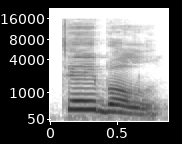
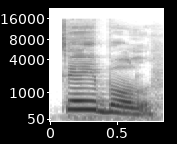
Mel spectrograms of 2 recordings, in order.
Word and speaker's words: table: هنا لدينا كلمات تنتهي بحرفا ال L ويليه E، إذن ال E لا تلفظ، ال ال مثل bubble bubble وتعني الفقاعات، table table طاولة، needle needle الدبوس أو الإبرة، bottle bottle القارورة.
